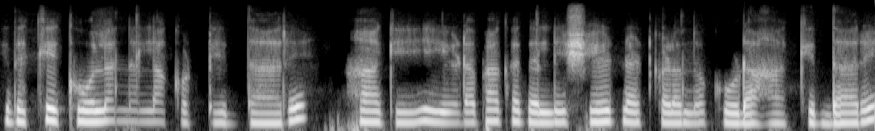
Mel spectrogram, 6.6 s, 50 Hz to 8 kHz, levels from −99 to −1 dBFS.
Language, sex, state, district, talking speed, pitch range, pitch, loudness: Kannada, female, Karnataka, Bangalore, 110 wpm, 185-205 Hz, 195 Hz, -18 LUFS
